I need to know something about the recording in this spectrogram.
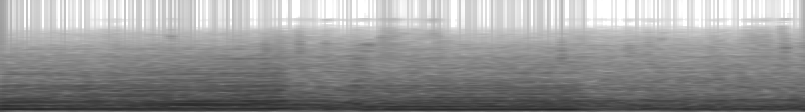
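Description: Toyota GR Yaris's turbocharged three-cylinder engine, running on a RaceChip tune, pulling under acceleration as heard from inside the cabin. Its note steps down in pitch about a second and a half in and gets quieter about three seconds in.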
